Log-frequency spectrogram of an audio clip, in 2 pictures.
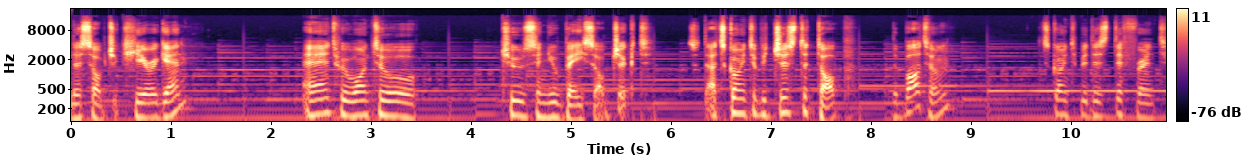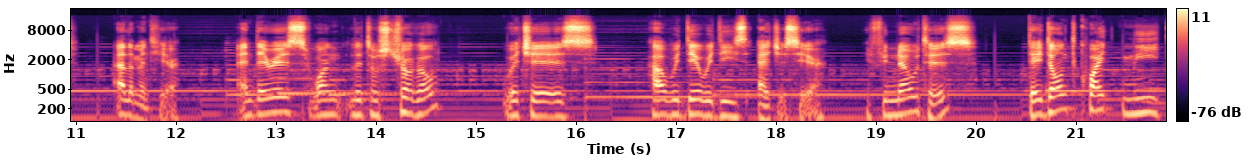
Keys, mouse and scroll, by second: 1.5 click, 3.4 click, 4.0 click, 8.1 click, 9.2 scroll up 2, 11.7-12.3 scroll up 6, 12.3-12.8 scroll down 1, 12.8 middle click, 13.6-14.1 scroll down 3, 14.4 shift+middle click, 17.1 scroll up 3, 17.7-18.2 scroll down 2, 18.2 click, 18.6 click, 19.9 click, 21.7-21.9 scroll down 4.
